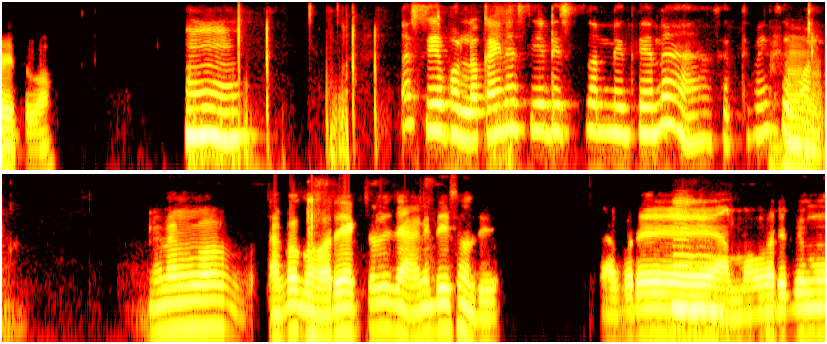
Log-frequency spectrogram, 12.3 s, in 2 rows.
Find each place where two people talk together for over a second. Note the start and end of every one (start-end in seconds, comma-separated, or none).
none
